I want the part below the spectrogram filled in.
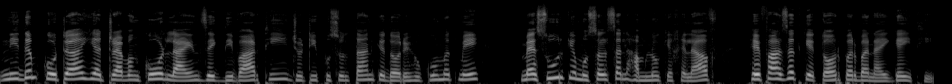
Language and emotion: Urdu, neutral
